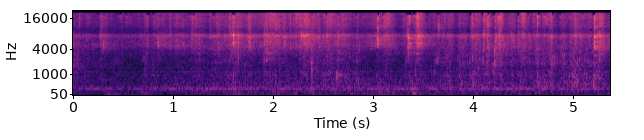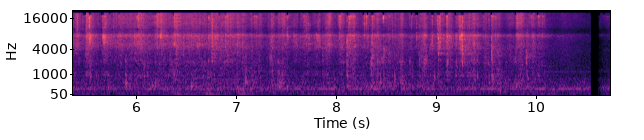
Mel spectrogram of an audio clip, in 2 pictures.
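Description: Cold milk whisked into a no-bake cherry cheesecake mix, making a steady, dense rattling whir that runs unbroken for about ten seconds with no talking.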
